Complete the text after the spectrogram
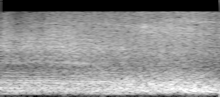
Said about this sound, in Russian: Но ее слова заглушил рев взлетающего самолета.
